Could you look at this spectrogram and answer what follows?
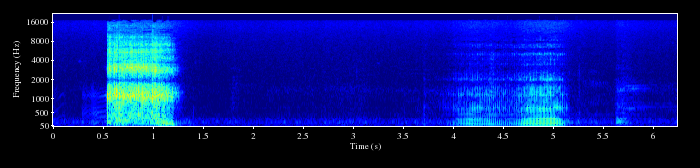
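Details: Snoring.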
